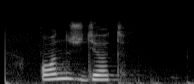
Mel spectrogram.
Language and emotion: Russian, neutral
